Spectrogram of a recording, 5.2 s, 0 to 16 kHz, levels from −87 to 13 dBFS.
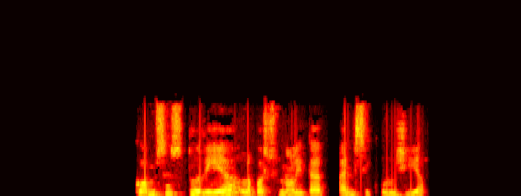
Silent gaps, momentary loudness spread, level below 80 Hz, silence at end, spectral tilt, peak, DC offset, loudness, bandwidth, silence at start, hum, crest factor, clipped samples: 3.31-3.38 s; 9 LU; -56 dBFS; 1 s; -3 dB/octave; -2 dBFS; under 0.1%; -16 LUFS; 8 kHz; 1.35 s; none; 18 dB; under 0.1%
